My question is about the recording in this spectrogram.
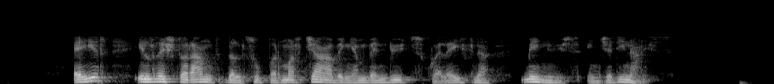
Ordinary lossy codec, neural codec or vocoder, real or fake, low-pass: AAC, 32 kbps; none; real; 3.6 kHz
